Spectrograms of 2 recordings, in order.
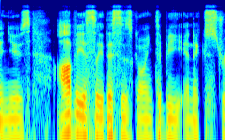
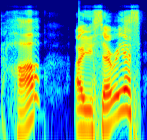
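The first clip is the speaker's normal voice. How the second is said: higher, louder incredulous "huh, are you serious"; stunned disbelief; 6 semitones higher, 8 dB louder than usual. Retold or imitated. Investor reacting to Apple's statement, loud and disbelieving. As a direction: throw it out like you can't believe your ears. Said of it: "And I said".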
